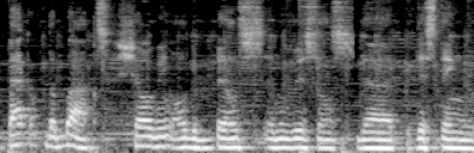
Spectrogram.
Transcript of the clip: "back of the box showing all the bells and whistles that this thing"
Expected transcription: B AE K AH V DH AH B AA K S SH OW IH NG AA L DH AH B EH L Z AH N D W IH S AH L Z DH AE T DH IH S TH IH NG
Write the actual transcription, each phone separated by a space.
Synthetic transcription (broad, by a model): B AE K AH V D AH B AA K S SH OW IH NG AA L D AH B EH L S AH N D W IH S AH L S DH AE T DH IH S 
